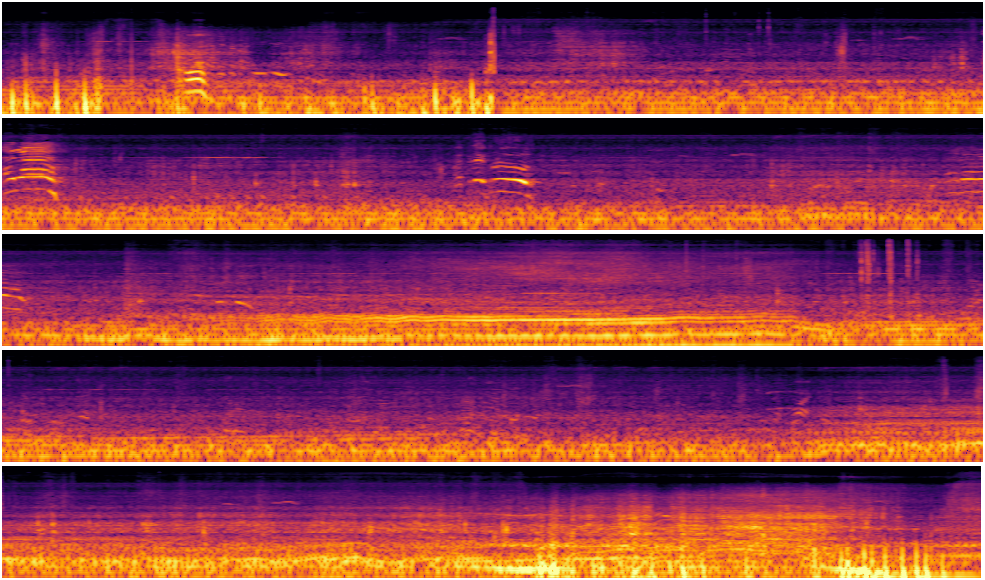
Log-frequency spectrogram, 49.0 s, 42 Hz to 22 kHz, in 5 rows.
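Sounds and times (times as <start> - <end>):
vehicle engines rumbling: 0.0 - 49.0
motorbike passing: 4.6 - 49.0
people shouting: 9.8 - 10.5, 19.2 - 20.0, 24.6 - 25.8.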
